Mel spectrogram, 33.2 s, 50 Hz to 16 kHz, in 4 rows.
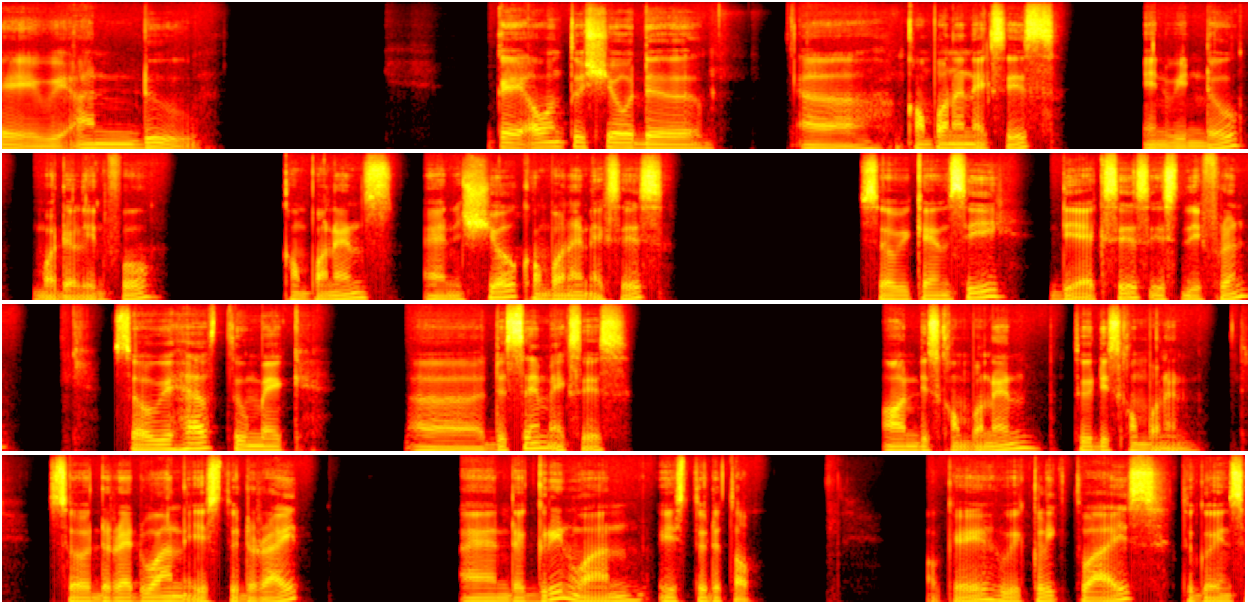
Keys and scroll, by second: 1.5 ctrl+z.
